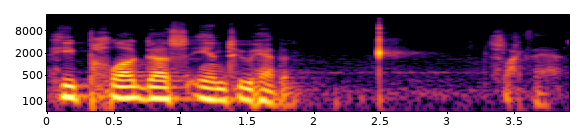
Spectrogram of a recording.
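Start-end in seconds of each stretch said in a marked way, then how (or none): 3.3-3.9 barely audible breath of a whisper; a faint reverent whisper. Real, not acted. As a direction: drop to nothing, awed. Whispered close of the story.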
